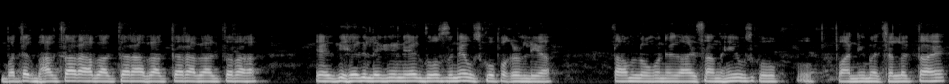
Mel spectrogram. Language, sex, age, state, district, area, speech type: Hindi, male, 60+, Uttar Pradesh, Lucknow, rural, spontaneous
